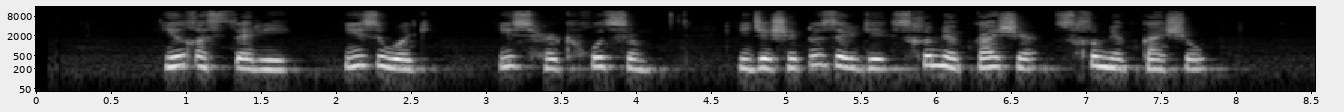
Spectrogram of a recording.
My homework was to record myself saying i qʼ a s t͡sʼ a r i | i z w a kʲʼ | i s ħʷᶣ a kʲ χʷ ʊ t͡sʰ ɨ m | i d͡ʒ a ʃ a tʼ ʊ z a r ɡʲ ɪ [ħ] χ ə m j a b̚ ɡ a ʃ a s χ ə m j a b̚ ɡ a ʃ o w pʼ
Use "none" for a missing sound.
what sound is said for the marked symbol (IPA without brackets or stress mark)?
s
